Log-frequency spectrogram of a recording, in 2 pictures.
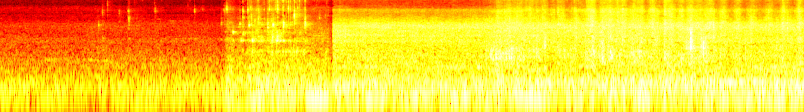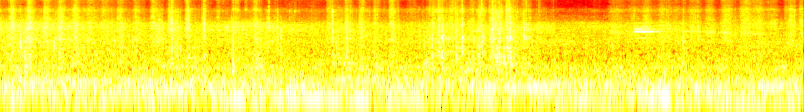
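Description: Water poured from a measuring cup into a frying pan about two seconds in, followed by a steady soft gritty hiss and patter of jelly crystals poured into the water.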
